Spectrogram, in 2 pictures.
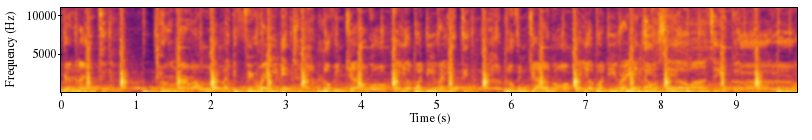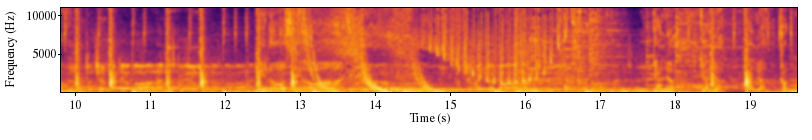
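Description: A loud song plays continuously with a heavy pulsing bass, punchy steady drum hits and dense layered synths, with sweeping rising and falling effects midway through.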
